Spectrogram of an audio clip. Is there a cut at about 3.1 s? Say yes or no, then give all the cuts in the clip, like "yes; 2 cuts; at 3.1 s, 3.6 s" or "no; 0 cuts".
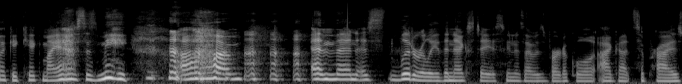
no; 0 cuts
